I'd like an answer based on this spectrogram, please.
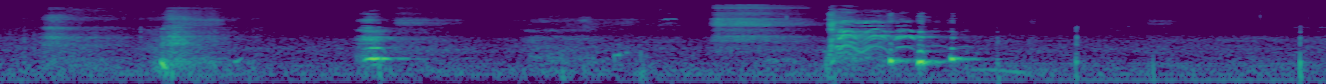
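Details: Cooper, a Pug puppy, asleep after a big day, making soft wheezy, snuffling snores at irregular intervals, short nasal whistles and snorts with quiet breathing between them, indoors.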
